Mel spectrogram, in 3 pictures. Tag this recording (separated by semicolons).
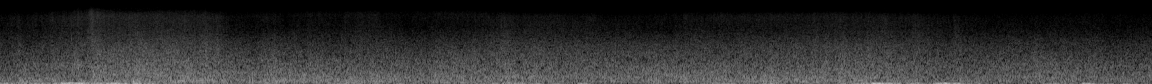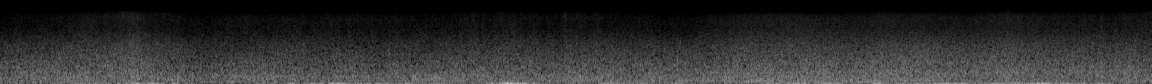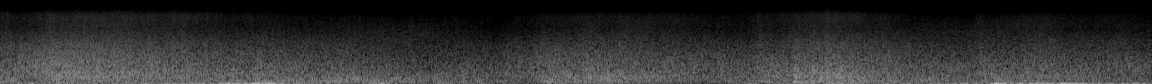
beach; wave; shore; rocks; water; sea; north-Ayrshire; crash; windy; wind; saltcoats; clyde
